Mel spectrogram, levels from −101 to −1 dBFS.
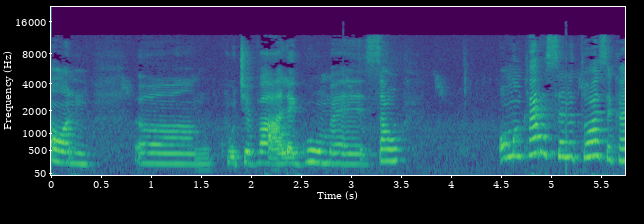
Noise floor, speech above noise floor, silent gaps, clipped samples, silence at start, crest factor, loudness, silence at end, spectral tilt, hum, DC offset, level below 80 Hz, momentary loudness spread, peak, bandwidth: -52 dBFS; 24 dB; none; under 0.1%; 0 s; 18 dB; -28 LUFS; 0 s; -2.5 dB/octave; none; under 0.1%; -66 dBFS; 16 LU; -10 dBFS; 12.5 kHz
